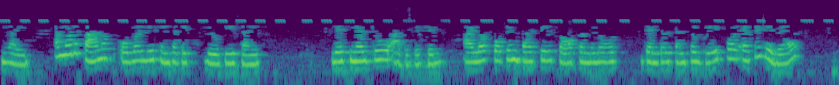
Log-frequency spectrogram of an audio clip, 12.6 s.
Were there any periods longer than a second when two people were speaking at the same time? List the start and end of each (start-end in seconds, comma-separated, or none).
none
